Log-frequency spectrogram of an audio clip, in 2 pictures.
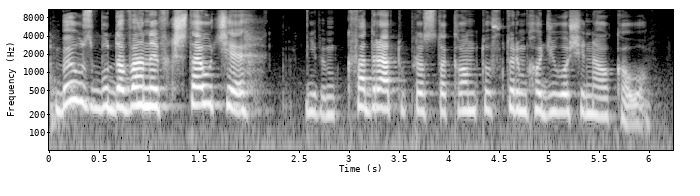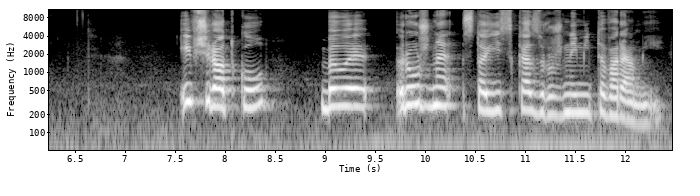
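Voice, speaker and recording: An older woman with a voice on the high side casually shares memories as a local resident. She speaks unhurriedly, searching for words and repeating herself as she explains.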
